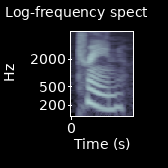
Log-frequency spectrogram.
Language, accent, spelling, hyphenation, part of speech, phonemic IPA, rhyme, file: English, US, train, train, noun / verb, /ˈtɹeɪn/, -eɪn, En-us-train.ogg
- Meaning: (noun) Elongated or trailing portion.: The elongated back portion of a dress or skirt (or an ornamental piece of material added to similar effect), which drags along the ground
